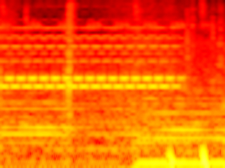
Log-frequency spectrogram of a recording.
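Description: A telephone rings indoors with a steady repeating electronic bell tone, close and fairly loud, over a low hum with faint movement near the end and no talk.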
